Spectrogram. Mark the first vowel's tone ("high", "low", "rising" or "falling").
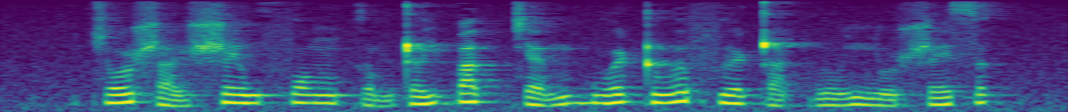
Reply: rising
